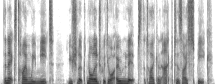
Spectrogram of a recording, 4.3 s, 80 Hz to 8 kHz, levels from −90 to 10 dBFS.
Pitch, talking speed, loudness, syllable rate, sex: 180 Hz, 265 wpm, -19 LUFS, 5.6 syllables/s, female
